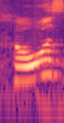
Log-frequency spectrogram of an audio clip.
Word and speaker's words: хаос: Вот как раз для таких женщин будет прям прекрасно в том, что в слове «хаос», «хаос» — двойное ударение. То есть 50% на 50%.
